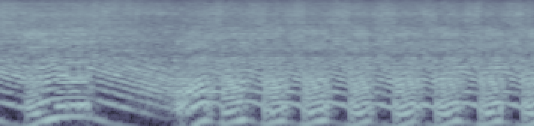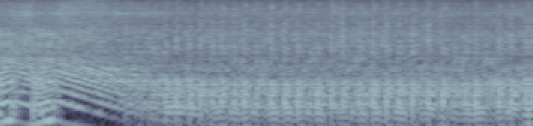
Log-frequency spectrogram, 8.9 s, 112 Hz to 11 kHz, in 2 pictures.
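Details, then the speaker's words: Vintage McCulloch top-handle two-stroke chainsaw (about 37 cc), new old-stock bar and chain: revs hard then settles to buzzy uneven idle with chain still spinning at low idle; owner suspects worn clutch springs. "we're gonna fine tune this i think the clutch springs may be gone turn the idle way down the chain was still spinning"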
